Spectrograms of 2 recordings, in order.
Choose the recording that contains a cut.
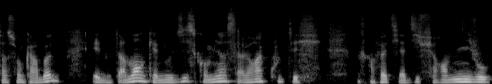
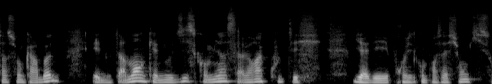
second; 1 cut; at 3.5 s

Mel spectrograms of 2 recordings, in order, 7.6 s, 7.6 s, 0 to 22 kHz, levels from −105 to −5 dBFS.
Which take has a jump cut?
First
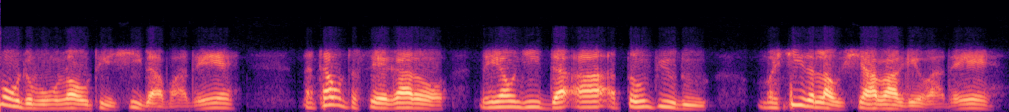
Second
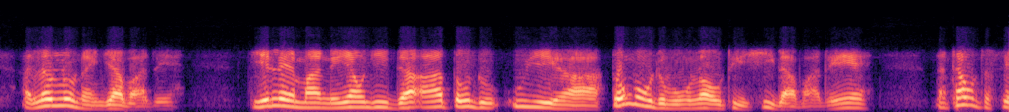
second; 1 cut; at 4.6 s

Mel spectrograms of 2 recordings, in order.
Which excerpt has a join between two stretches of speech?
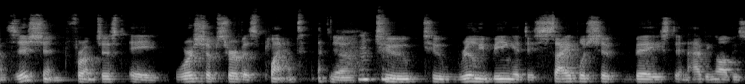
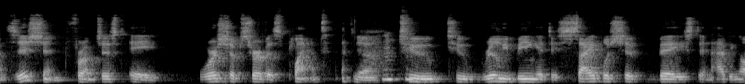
first; 1 cut; at 1.7 s

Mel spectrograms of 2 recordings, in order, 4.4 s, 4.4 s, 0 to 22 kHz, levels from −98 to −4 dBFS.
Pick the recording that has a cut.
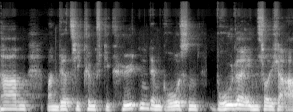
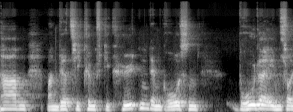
first; 1 cut; at 3.1 s

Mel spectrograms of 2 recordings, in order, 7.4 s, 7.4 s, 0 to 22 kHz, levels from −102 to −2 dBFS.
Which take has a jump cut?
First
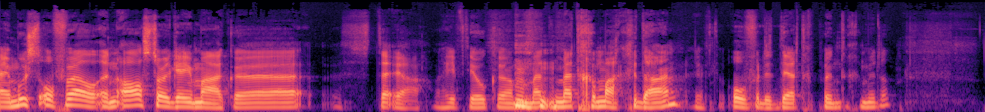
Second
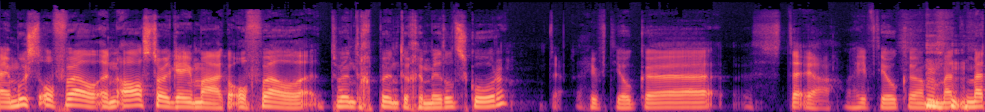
first; 1 cut; at 1.7 s

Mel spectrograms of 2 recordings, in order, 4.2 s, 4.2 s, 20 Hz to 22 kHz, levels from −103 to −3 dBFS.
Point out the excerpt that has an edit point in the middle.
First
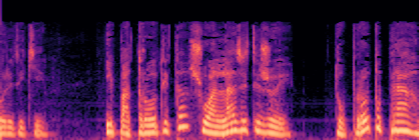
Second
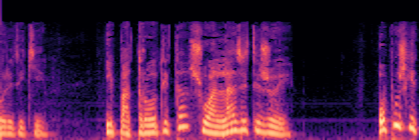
first; 1 cut; at 3.2 s

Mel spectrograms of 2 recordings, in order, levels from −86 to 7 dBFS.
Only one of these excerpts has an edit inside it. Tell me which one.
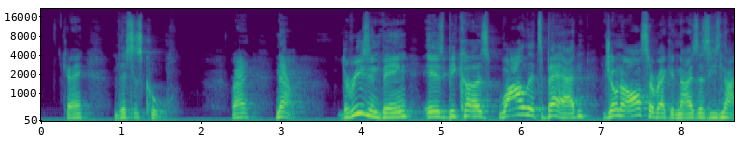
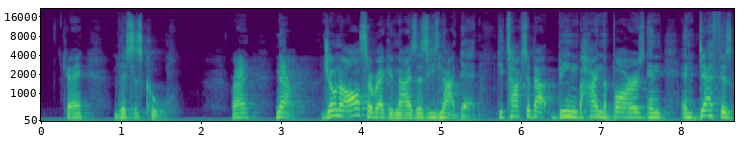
second; 3 cuts; at 3.5 s, 5.7 s, 7.6 s

